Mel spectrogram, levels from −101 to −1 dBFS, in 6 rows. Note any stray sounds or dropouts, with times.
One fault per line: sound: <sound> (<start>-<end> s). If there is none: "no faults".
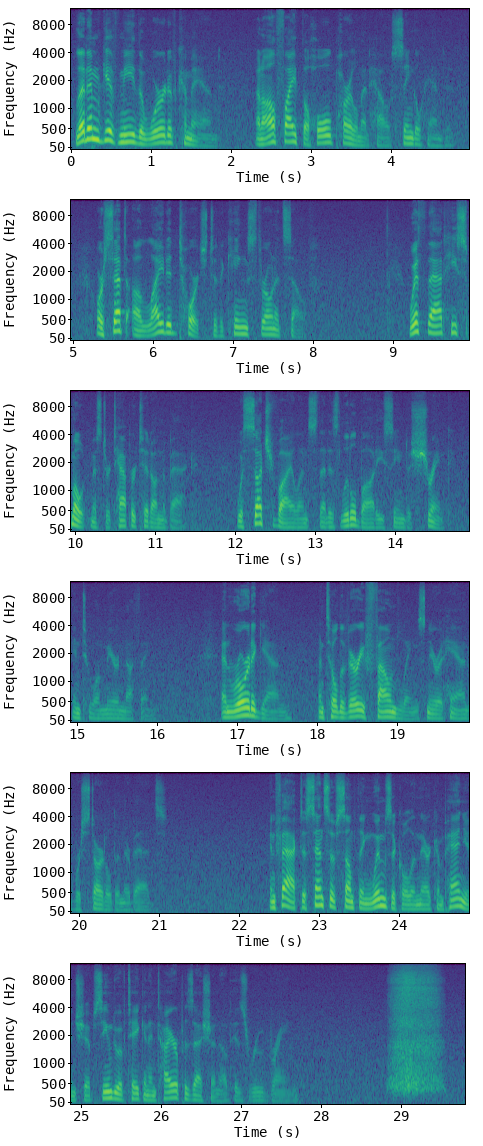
sound: sigh (28.8-29.6 s)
